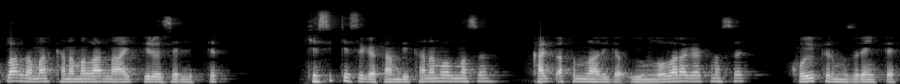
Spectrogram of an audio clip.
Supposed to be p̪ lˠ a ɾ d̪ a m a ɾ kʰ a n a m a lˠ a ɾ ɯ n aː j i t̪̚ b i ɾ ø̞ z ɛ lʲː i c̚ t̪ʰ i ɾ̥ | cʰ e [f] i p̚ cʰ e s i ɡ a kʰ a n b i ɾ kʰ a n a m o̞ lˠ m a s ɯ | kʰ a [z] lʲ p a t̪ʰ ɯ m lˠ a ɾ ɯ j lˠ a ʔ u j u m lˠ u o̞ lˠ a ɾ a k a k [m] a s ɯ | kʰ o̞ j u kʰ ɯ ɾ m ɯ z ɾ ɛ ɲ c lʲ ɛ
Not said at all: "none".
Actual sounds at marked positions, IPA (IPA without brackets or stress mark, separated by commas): s, none, m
